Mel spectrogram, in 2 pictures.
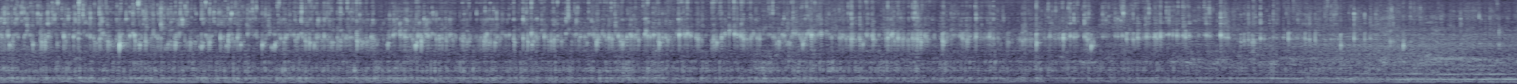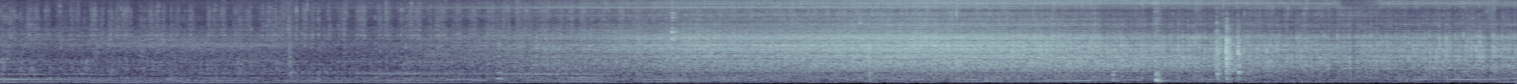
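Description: Mr. Coffee steam espresso maker brewing: coffee trickles from the portafilter into a ceramic mug over a steady low hum. The sound dips about halfway through, then a louder steam hiss and sputtering builds in the second half as the shot finishes.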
